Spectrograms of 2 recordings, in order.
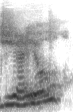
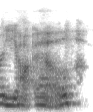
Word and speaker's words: Jael: The third one we're going to look at is, you can say her name Jael or Yael, and she is also in the Hebrew Bible, the Old Testament, and she killed the General Sisera.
